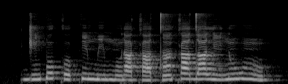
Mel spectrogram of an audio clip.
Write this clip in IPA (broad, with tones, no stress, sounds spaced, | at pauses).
d͡ʒ ĩ˨ k͡p o˧ k o˨ k ĩ˧ m i˧ m ũ˨ ɾ a˨ k a˨ t ã˨˦ k a˦ d a˦ l ĩ˧ n ũ˦ w ũ˦˨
